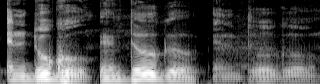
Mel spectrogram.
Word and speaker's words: Ndugu: I don't want to mispronounce the name, but it's Nungna. Pronounce it for me. Ndugu.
